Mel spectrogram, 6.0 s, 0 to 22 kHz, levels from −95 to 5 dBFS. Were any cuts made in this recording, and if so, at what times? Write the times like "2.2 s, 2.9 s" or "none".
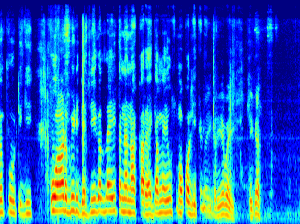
4.3 s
